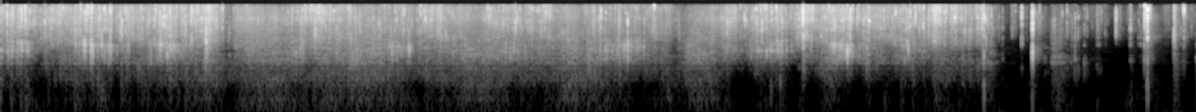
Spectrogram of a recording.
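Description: Cupped hands scoop and crush a pile of dry, multicolored soap shavings, palms press into the pile, and fingertips pick and crumble pieces. The result is a dense, bright, dry crunching and crinkling that runs steadily for about twelve seconds with almost no low end. It then thins to sparse, quieter crackles and sharp little clicks.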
